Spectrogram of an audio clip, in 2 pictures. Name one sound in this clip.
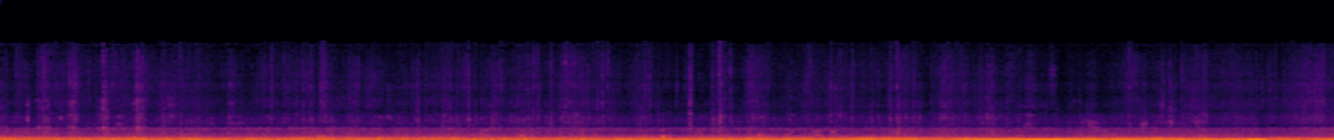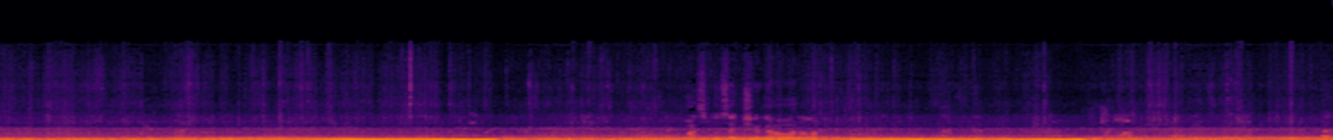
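A car engine drones steadily, its pitch rising and then dropping with each gear change.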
